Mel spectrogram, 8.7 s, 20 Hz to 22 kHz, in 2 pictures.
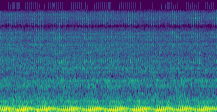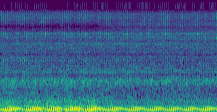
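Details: Newly rebuilt Craftsman DLT2000 mower after carb bowl gas leak caused fire, old carb solenoid refitted: steady even low chug at constant speed, no misses, surging or rattles, no fuel leak; normal running.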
